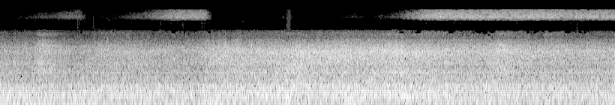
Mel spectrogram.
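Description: Motorcycle engine running steadily at low speed over a rocky track, mixed with the loud rush of a fast glacial meltwater river alongside and wind on the microphone.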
